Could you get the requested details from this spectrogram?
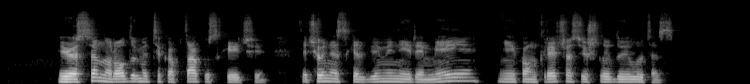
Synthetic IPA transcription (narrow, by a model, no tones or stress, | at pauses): joːsʲɛnʊɾoːd̪oːmʲɪt̪ʲɪkɐpt̪ɑːkuːskɐɪt͡ʃʲɛɪ | t̪ɐt͡ʃʲɛʊnʲɛsʲkʲɛlʲbʲɪmʲɪnʲɛɪɾʲɛmʲeːjɛ | nʲɛɪkɔŋʲkɾʲɛt͡ʃʲoːsɪʃlˠɐɪd̪oːilˠʊt̪ʲes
